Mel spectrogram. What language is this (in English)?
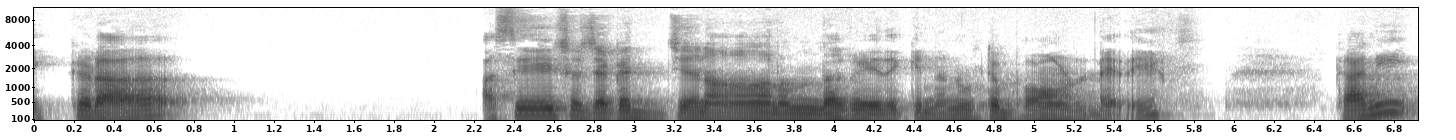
Telugu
